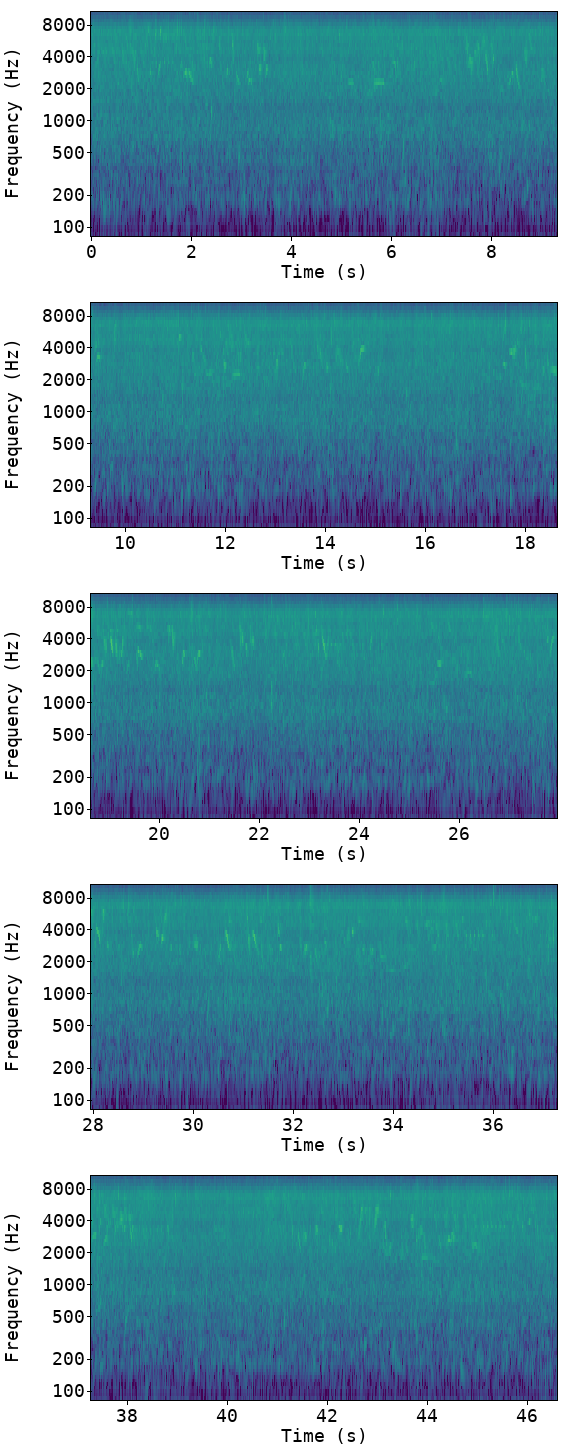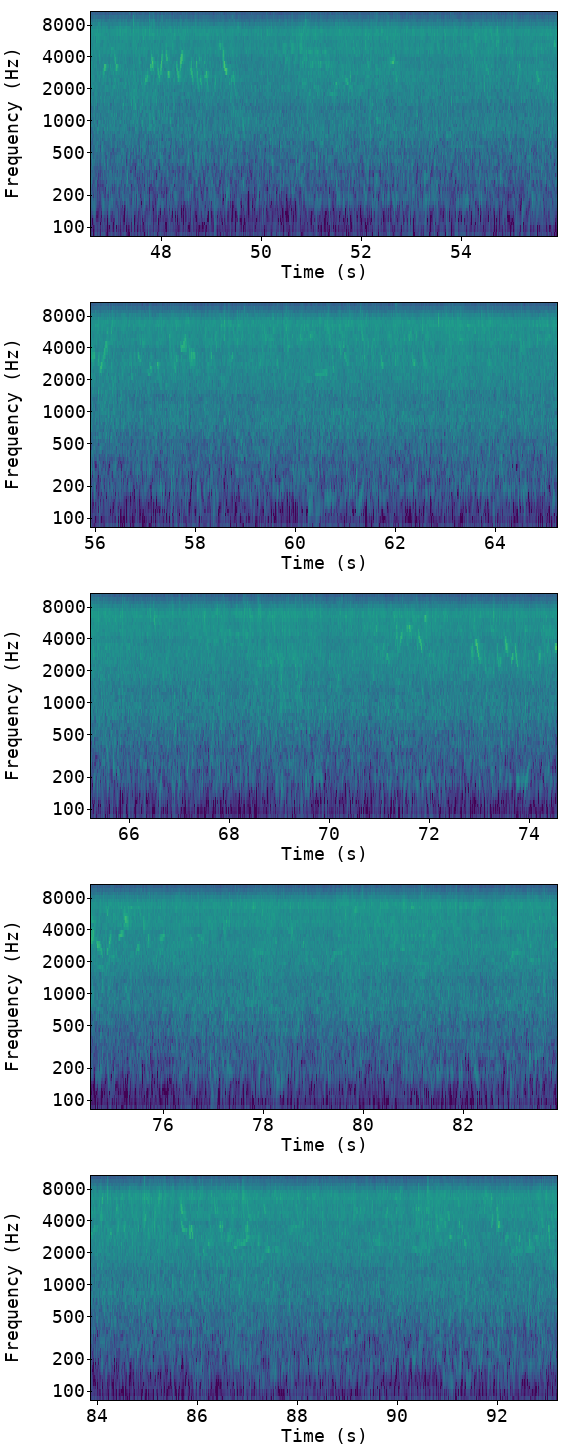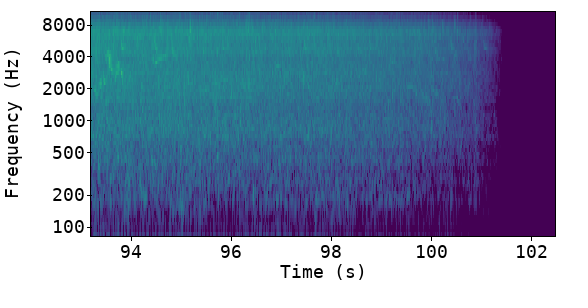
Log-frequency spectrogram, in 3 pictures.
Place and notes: Lithuania, river Sventoji
the spot where river Sventoji meets with river Vyzuona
